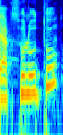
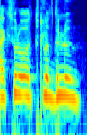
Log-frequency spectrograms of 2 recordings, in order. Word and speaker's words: Axolotl: Puis en plus, je suis matrixée par Pokémon, c'est Axolotl. Donc, c'est pas Axolotl.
